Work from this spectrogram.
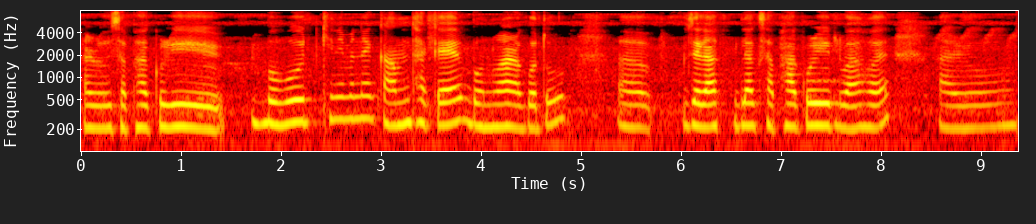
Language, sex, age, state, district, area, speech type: Assamese, female, 18-30, Assam, Nagaon, rural, spontaneous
